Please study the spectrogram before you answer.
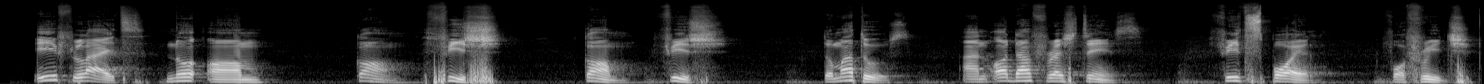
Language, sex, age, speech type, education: Nigerian Pidgin, male, 30-45, spontaneous, tertiary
